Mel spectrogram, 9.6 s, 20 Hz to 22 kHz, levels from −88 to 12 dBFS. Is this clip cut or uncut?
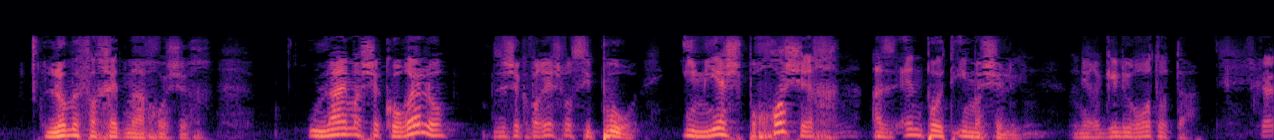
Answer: uncut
